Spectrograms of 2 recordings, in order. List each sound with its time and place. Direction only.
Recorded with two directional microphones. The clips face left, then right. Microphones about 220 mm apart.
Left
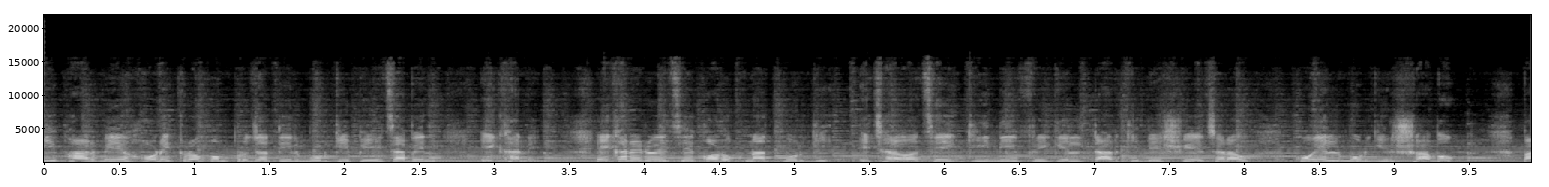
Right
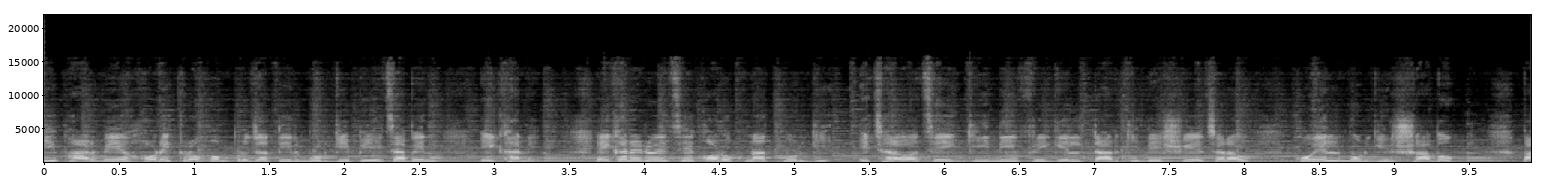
0.0 s speech: 20° right (ahead or behind)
